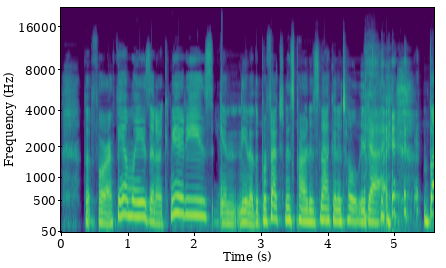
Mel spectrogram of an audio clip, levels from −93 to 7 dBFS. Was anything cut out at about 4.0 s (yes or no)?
no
